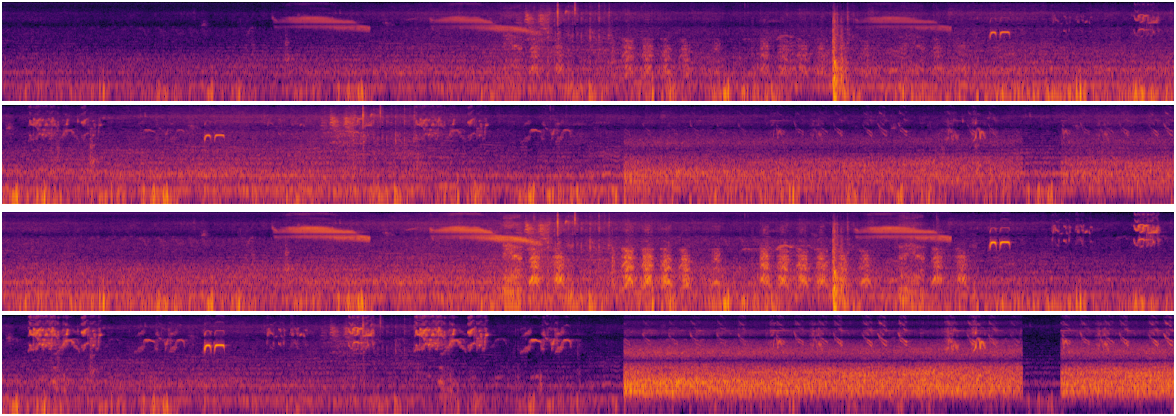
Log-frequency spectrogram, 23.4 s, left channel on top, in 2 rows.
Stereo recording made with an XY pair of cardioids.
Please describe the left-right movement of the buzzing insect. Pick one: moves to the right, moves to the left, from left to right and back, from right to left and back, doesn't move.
moves to the left.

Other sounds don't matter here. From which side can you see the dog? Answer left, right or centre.
right.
